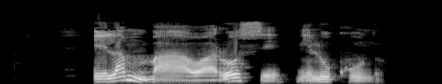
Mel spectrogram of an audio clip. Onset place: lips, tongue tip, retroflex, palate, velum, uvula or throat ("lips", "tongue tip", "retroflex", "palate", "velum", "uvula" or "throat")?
tongue tip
